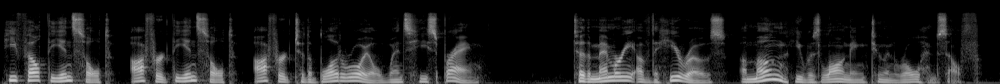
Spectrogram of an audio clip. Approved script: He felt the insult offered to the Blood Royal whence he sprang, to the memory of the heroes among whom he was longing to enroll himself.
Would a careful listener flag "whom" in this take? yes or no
yes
